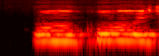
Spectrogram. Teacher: jangan ditahan, jangan berdengung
